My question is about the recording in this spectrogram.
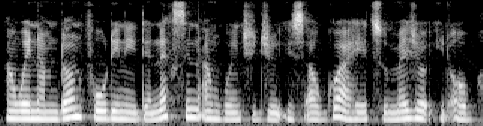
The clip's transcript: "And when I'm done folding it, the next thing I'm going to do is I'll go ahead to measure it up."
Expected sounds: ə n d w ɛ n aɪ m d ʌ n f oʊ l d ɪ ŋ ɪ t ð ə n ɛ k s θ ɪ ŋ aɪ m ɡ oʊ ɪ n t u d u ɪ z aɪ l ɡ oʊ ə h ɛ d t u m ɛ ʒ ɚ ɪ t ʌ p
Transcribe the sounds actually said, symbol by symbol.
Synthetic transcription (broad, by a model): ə n w ɛ n aɪ m d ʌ n f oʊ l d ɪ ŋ ɪ t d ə n ɛ k s t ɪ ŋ aɪ m ɡ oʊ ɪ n t u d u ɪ s aɪ w ɡ oʊ ə h ɛ d t u m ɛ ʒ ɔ ɪ t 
